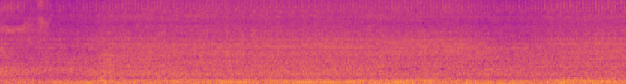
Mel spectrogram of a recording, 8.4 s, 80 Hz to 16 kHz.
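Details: Nissan QR20DE engine at steady idle: loud cam/valvetrain clatter with a faint chirping or squeaking on top, which the owner suspects comes from the timing belt; source not confirmed.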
